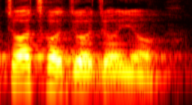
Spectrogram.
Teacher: ये तालु का जीभ स्पर्श करती है तब इनका उच्चारण होता है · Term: च वर्ग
